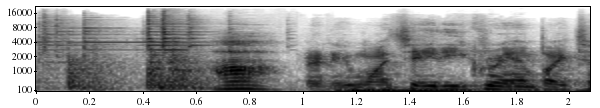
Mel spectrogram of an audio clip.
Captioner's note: Trixie gasps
